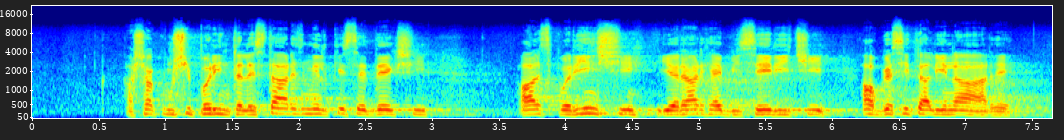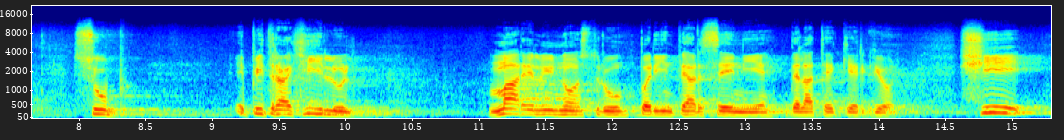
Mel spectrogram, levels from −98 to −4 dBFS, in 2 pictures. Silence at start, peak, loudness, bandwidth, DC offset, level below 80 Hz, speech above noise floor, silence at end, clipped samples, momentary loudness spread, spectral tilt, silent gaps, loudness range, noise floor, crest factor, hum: 0.7 s; -4 dBFS; -23 LUFS; 12 kHz; under 0.1%; -76 dBFS; 33 dB; 0 s; under 0.1%; 11 LU; -4 dB/octave; none; 4 LU; -56 dBFS; 20 dB; none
